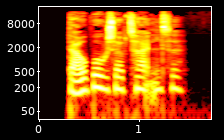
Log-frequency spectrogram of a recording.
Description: Udtale [ ˈdɑwbɔˀws- ]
